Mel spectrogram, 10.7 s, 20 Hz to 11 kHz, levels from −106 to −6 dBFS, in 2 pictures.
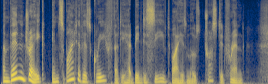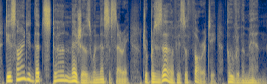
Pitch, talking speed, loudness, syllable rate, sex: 115 Hz, 175 wpm, -20 LUFS, 5.3 syllables/s, male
